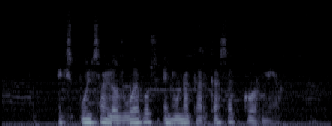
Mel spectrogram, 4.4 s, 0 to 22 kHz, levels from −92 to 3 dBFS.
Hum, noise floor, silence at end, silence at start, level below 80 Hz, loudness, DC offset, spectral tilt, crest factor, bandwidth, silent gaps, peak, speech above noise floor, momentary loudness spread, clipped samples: none; -71 dBFS; 0.6 s; 0.75 s; -68 dBFS; -46 LUFS; under 0.1%; -8 dB/octave; 18 dB; 10.5 kHz; none; -30 dBFS; 27 dB; 14 LU; under 0.1%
